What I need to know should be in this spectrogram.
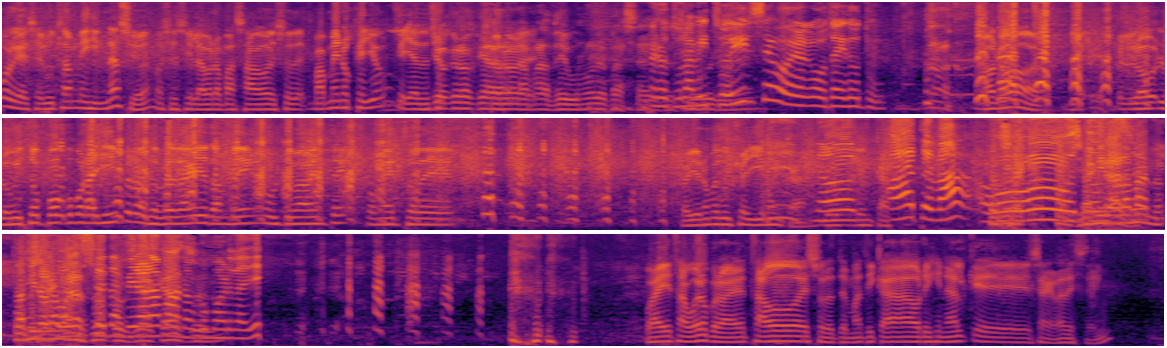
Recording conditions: live audience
